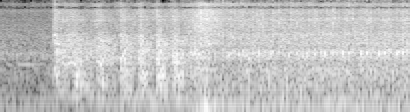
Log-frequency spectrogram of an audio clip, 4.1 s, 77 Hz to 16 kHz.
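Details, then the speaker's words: Wrecked L5P Duramax diesel with a history of dying, started on jump box: cranks briefly, fires with a few uneven chuffs, then settles into a steady, even idle with no knock; normal start and idle. "Sounds a lot better. Like, I don't understand that whole knock thing it did."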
